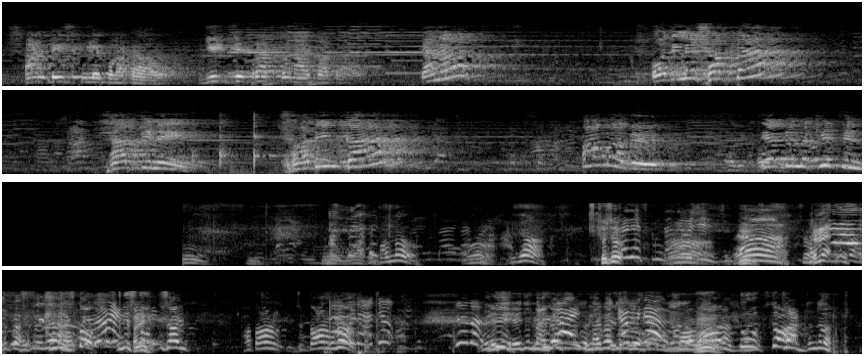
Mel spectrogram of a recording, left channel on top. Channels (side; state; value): both; different; correlation 0.00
